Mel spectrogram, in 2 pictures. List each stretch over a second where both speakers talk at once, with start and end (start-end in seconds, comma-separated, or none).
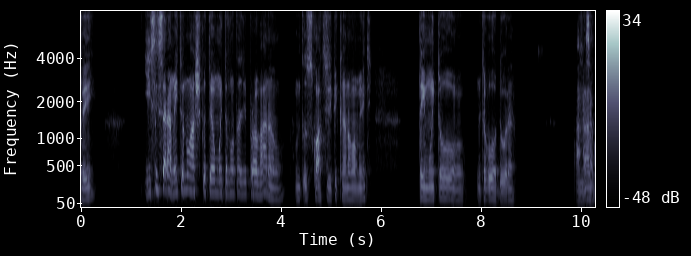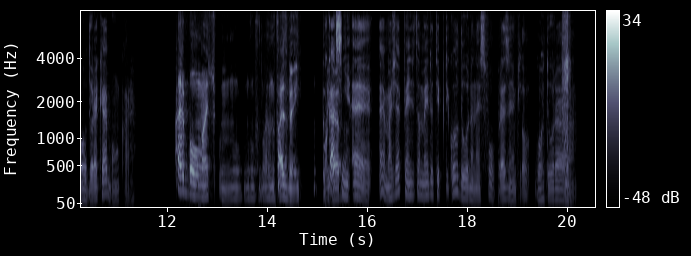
none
